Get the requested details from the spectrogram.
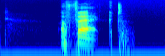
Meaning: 1. To influence or alter 2. To move to emotion 3. Of an illness or condition, to infect or harm (a part of the body) 4. To dispose or incline 5. To tend to by affinity or disposition
- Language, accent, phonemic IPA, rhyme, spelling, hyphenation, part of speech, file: English, UK, /əˈfɛkt/, -ɛkt, affect, af‧fect, verb, En-uk-affect.ogg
